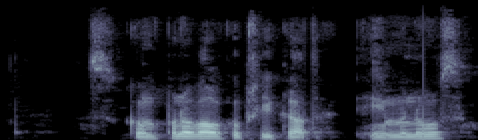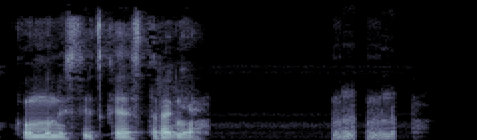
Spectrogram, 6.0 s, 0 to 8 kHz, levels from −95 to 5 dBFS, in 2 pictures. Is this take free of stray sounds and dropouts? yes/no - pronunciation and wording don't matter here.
no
